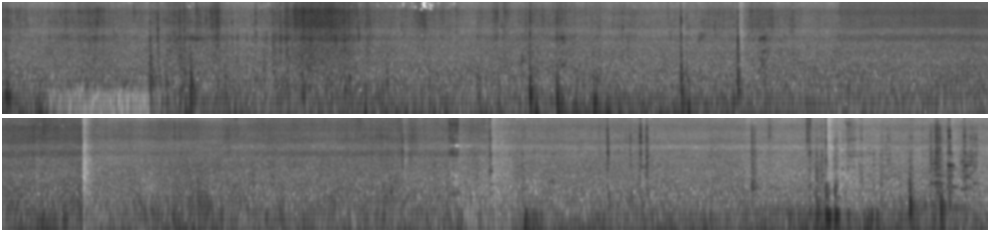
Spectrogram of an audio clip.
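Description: Whitewater rapids rushing as a steady, full roar of water, with scattered sharp clicks and knocks over it. The sound shifts abruptly twice, about halfway through and again a few seconds later.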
